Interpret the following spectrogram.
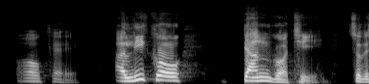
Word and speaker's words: Aliko Dangote: So the pronunciation, the stress is on that third syllable.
